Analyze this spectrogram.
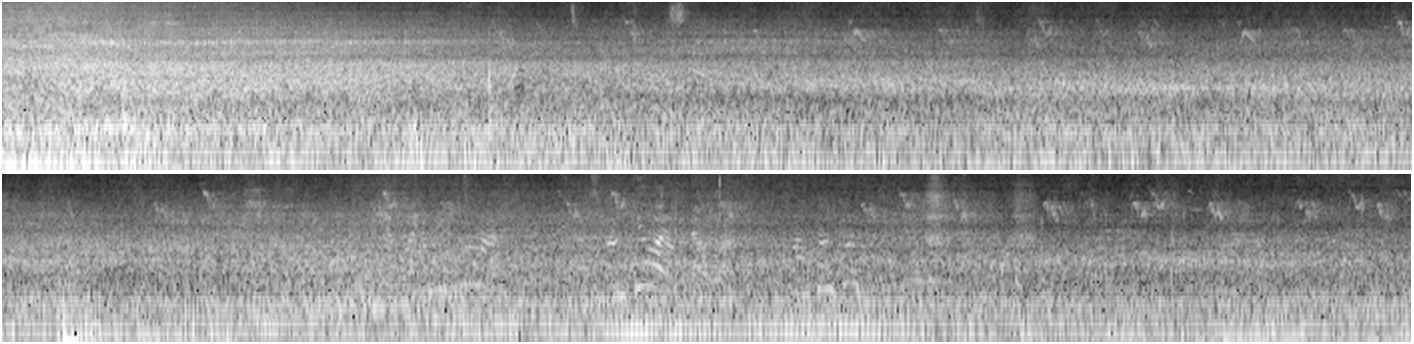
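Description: A car engine hums steadily as the car drives along a city street.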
